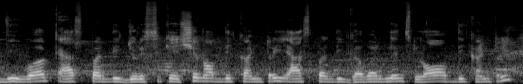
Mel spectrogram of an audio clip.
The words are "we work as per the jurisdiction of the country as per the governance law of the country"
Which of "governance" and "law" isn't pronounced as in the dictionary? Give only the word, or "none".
none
